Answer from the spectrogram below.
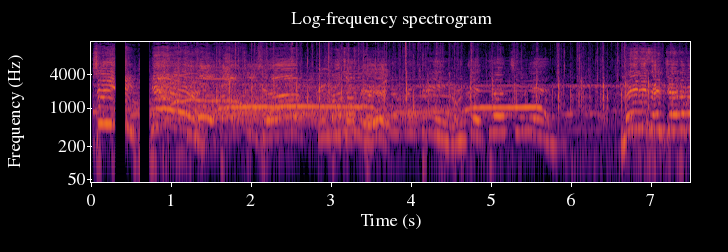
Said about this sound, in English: Big round of applause for our PAP candidates.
